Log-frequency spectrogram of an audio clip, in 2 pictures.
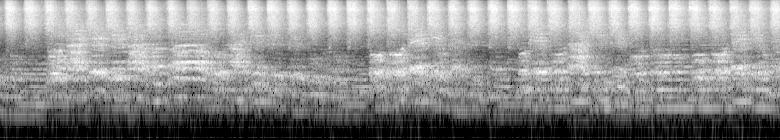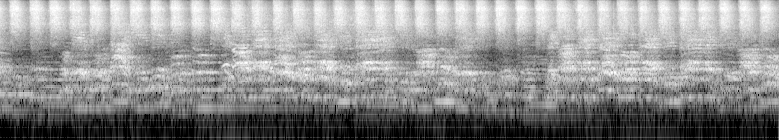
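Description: A congregation of men and women singing a Santo Daime hymn together, with maracas shaken on a steady beat of about three strokes a second.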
